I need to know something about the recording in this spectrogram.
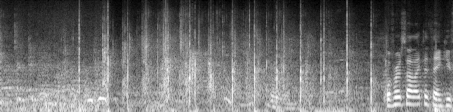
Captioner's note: applause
